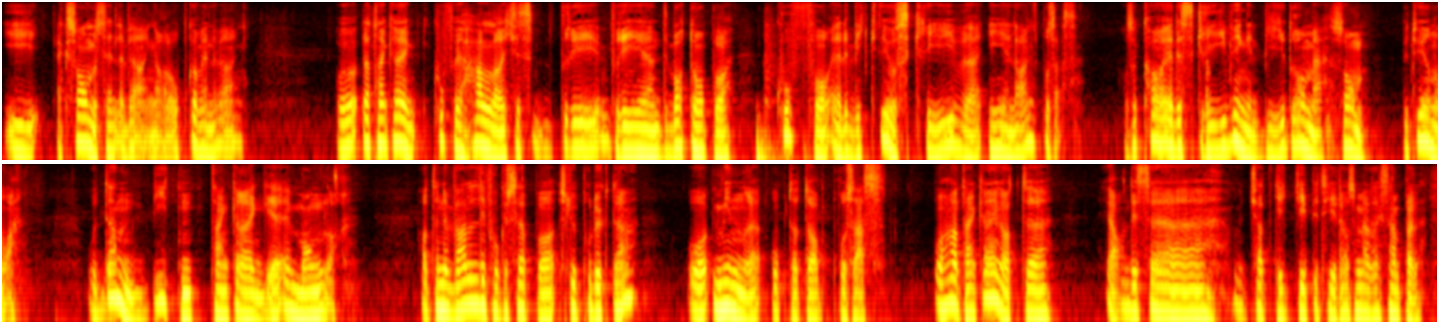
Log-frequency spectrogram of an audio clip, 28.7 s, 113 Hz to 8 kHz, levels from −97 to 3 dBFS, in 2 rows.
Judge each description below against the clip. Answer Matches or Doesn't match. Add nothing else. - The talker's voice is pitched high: Doesn't match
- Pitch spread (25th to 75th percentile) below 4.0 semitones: Doesn't match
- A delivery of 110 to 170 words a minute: Matches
